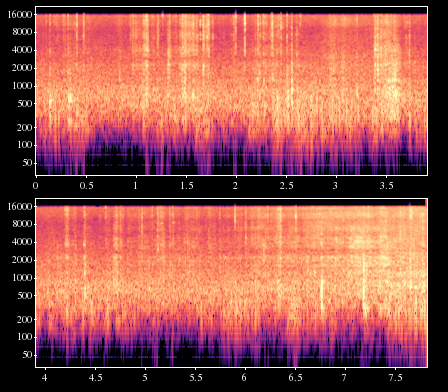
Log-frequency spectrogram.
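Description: Steady rushing noise with scattered crackles and clicks from a smoking campfire, as a foil packet is raked and lifted out of the coals with a stick and gloved hand; a few louder knocks near the end.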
